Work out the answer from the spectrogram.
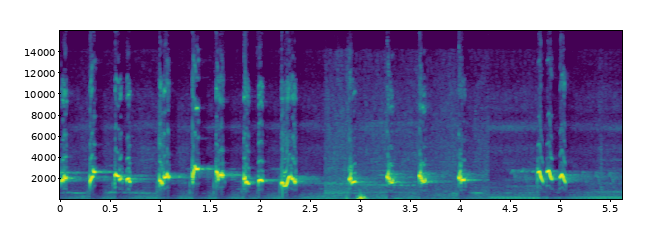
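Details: Sooty-headed bulbul (trucukan) used as training lure, giving clear whistled, slurred notes in quick bubbling clusters, some rising then falling, with pauses between phrases.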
